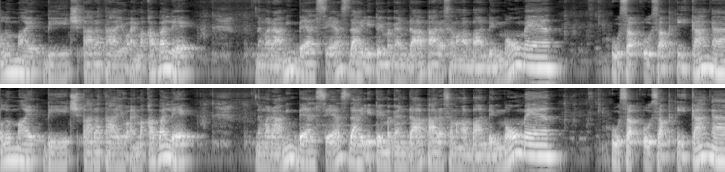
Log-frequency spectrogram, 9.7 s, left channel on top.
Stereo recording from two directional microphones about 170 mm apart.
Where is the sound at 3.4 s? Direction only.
30° right (ahead or behind).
